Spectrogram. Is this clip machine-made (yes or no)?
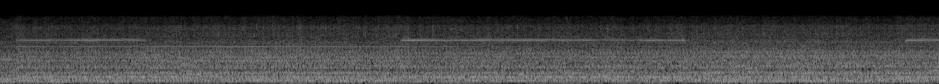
no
